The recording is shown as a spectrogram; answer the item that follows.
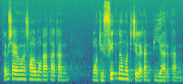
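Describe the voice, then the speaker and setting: A young man with an East Javanese accent preaching a sermon as pastor, animated and joking, jumping to loud high exclamations. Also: fast. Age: young adult. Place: church hall. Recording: long church-hall reverb.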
